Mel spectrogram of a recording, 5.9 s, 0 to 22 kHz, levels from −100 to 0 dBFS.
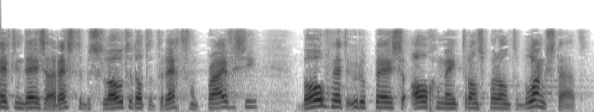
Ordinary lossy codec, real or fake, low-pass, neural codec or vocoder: none; real; 7.2 kHz; none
